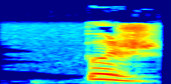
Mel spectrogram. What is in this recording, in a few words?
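"пыж", Komi, female; kpv audio dict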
